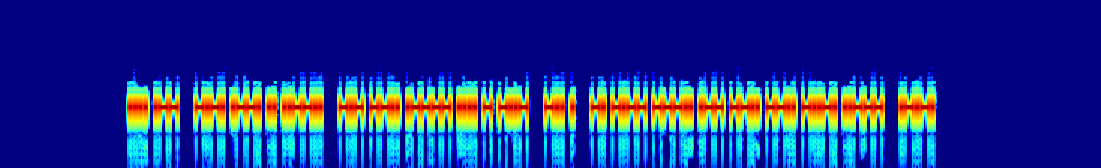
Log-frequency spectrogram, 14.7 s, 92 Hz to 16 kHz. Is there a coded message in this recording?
Yes: Morse code from 1.7 to 12.5 s, heard as a keyed tone, about 34 wpm, 600 Hz. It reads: HW CPI? KZ1HTX DE NY8WZZ/2 <AR>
